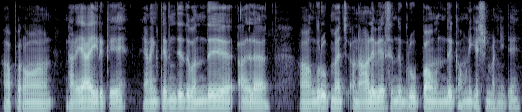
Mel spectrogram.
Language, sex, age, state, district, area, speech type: Tamil, male, 18-30, Tamil Nadu, Karur, rural, spontaneous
